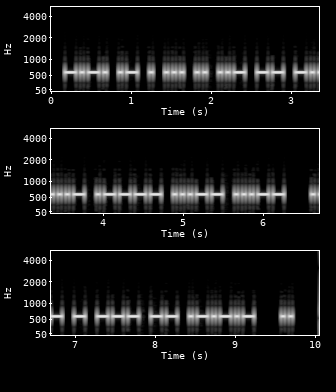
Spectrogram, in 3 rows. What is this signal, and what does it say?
Morse code, heard as a keyed tone, about 25 wpm, 600 Hz. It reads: CAESIUM-133 ATOM. I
